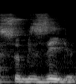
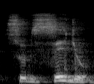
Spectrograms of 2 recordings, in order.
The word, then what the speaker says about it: subsídio: A letra S não pode ter som de Z quando estiver entre uma consoante e uma vogal. Regra que você aprendeu lá, né? No jardim da infância. Então agora a gente não pode pronunciar subsídio, tem que ser subsídio, porque é um S que está lá.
